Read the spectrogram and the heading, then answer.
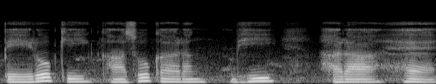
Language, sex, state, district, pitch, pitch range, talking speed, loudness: Hindi, male, Bihar, Patna, 125 Hz, 120-135 Hz, 110 wpm, -16 LUFS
